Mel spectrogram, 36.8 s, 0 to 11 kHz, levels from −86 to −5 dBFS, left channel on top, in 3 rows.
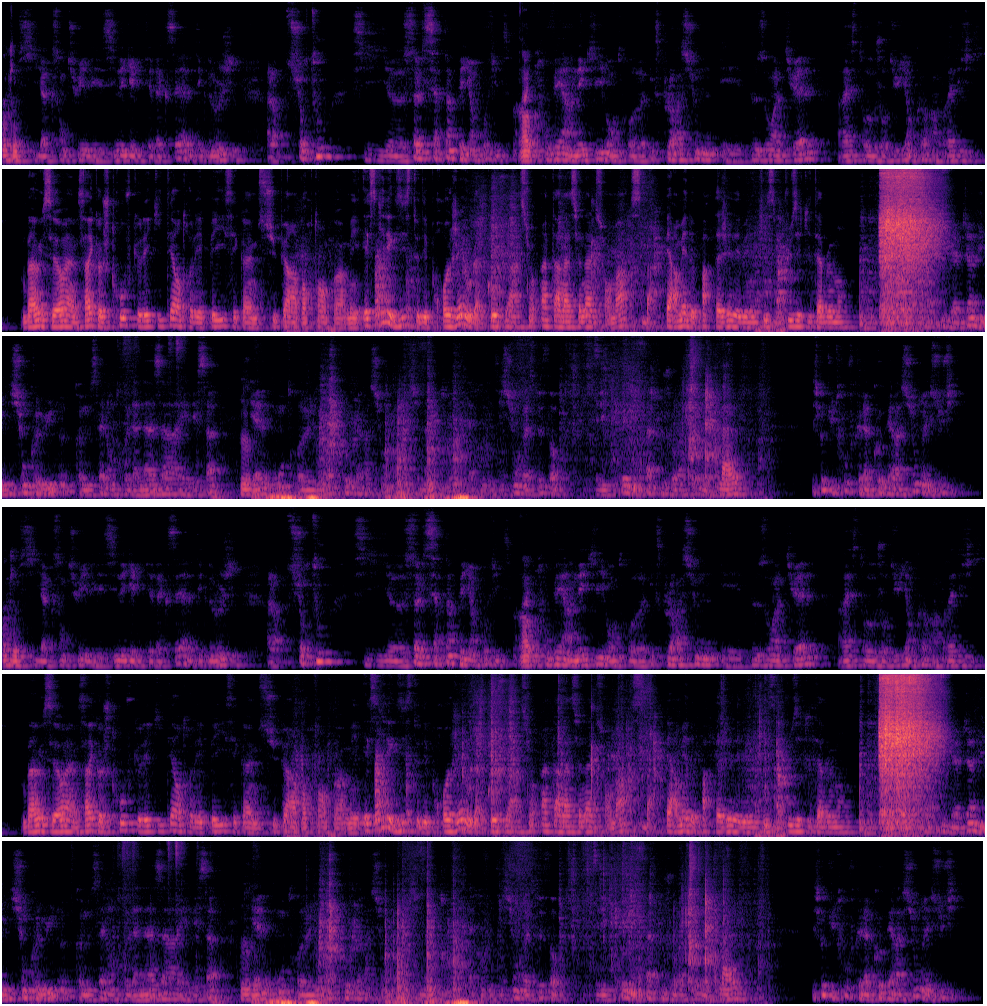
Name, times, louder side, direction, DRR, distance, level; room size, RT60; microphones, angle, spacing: voice 1, 0.0-6.3 6.7-10.1 10.4-12.3 23.8-27.3 27.6-33.8 34.7-36.5, equal, 90° left, -3 dB, 1.4 m, -47 dB
voice 2, 12.5-22.8 27.6-27.7 33.5-33.8, left 3 dB, 35° left, 7 dB, 0.3 m, -39 dB
sound 1, 15.8-16.5 17.0-17.4 17.9-18.8 19.2-19.3 19.6-21.0 21.2-22.1 22.4-22.5 23.0-24.1 25.9-27.3 27.6-31.2 31.5-34.2, right 3 dB, 40° right, 0.6 m, -35 dB
4.2 x 3.3 x 2.5 m, 0.64 s
head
